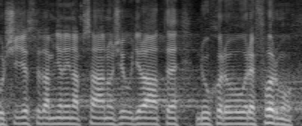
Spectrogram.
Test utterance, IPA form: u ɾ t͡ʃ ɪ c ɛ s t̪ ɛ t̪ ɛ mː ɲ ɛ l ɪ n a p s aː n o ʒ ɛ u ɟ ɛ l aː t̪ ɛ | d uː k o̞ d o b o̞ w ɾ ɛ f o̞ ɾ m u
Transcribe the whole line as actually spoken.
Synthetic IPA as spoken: u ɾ t͡ʃ ɪ c ɛ s t̪ ɛ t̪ a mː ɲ ɛ l ɪ n a p s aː n o ʒ ɛ u ɟ ɛ l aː t̪ ɛ | d uː x o̞ d o v o̞ w ɾ ɛ f o̞ ɾ m u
